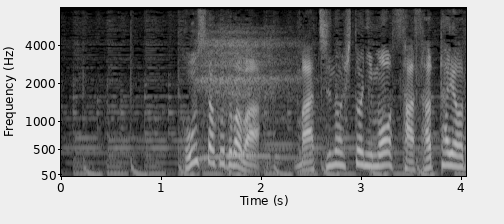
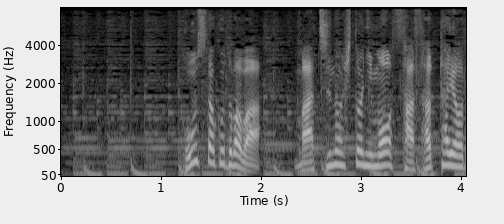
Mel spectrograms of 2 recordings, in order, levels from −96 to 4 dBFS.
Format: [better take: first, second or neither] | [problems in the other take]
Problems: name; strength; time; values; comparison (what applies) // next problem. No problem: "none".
second | background sound (Breathing); 11 dB below the speech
